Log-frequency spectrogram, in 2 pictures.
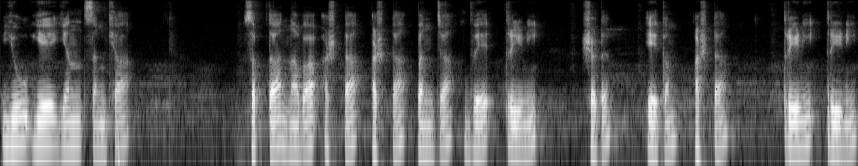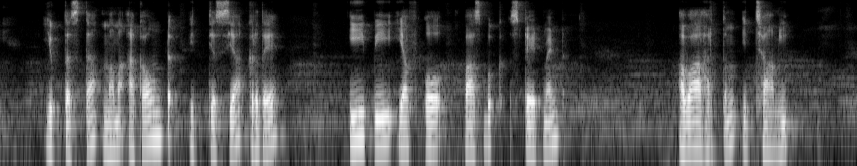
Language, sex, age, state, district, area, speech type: Sanskrit, male, 18-30, Karnataka, Chikkamagaluru, urban, read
